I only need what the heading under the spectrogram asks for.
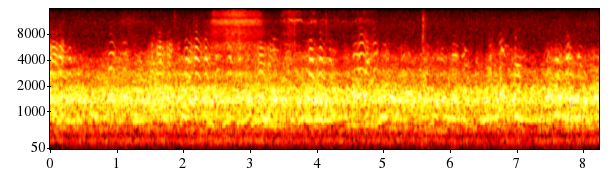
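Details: A huge winter gathering of waterfowl on Christmas morning at Izu-Numa, northern Miyagi, Japan; a thick, even clamour of honking voices, with scattered higher yelping notes over the top.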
